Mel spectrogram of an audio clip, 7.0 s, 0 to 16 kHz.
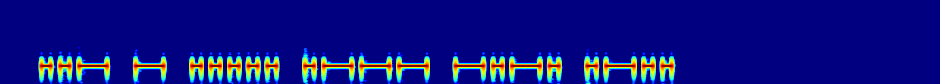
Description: Morse code, heard as a keyed tone, about 17 wpm, 700 Hz. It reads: UT5JCL
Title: DXCC-100 Call Signs - 6 Characters - Repeated 2x - 17wpm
